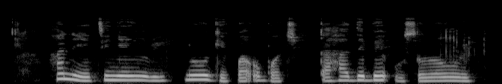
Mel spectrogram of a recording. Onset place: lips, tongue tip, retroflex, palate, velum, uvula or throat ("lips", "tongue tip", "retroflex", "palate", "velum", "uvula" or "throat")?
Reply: throat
